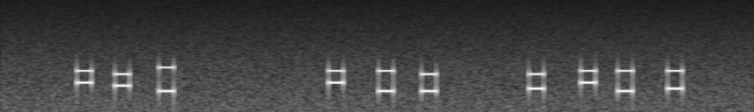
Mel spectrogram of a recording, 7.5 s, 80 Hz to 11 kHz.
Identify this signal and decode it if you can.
DTMF, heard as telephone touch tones, dialled by hand, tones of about 150 ms. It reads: 073 021 4025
